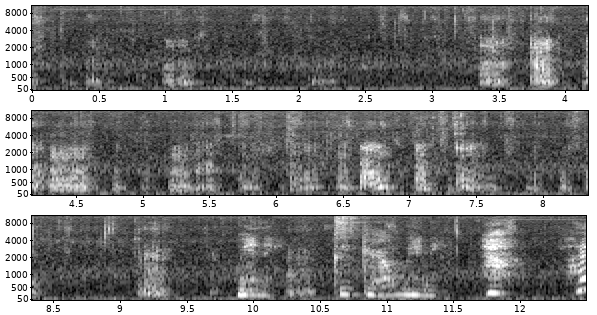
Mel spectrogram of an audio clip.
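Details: Coton de Tulear puppies almost four weeks old play-fighting in a pen with mom nearby: rough little growls and grunts pile up in quick irregular runs, then sharper squeals toward the close.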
